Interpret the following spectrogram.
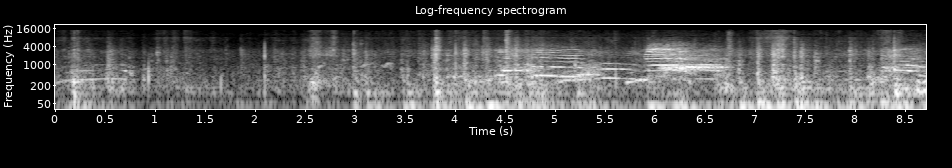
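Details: Anglo-Nubian goats, purebred, around the births of two does: a run of quavering bleats growing louder and higher, several overlapping cries near the end, over low rustling and faint knocks.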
